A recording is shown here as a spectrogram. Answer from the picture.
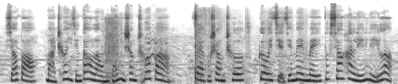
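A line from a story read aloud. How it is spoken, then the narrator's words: Soft, gentle. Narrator (Chinese): 阿珂柔声道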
